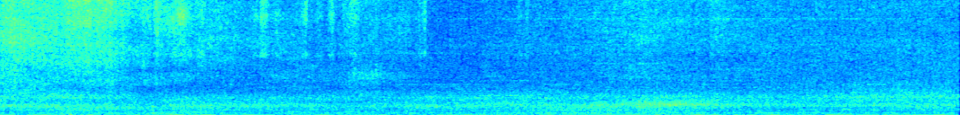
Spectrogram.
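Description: Steady road traffic noise from cars going by on a wet city street.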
